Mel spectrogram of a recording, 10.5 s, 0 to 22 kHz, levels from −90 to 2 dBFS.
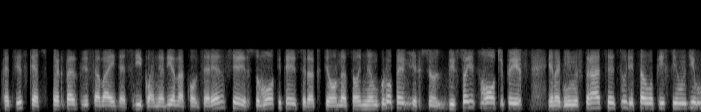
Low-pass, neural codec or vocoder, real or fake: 3.6 kHz; codec, 16 kHz, 0.5 kbps, FunCodec, trained on Chinese and English, 25 frames a second; fake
